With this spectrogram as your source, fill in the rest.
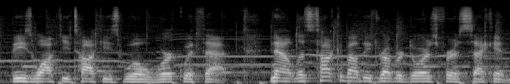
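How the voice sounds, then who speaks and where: A man giving a casual, hands-on product review in a plain-spoken, explanatory way. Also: medium pitch.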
